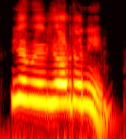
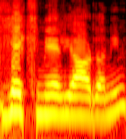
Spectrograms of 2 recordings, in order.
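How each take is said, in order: First: It is said softly with rounded lips, minimized. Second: It is said plainly, with full clear words. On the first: The amount seems like very little money. The speaker calls it right. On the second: The amount seems like a lot of money. The speaker calls it wrong.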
